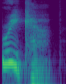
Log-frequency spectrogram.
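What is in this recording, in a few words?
"recap", British English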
